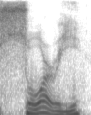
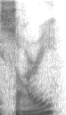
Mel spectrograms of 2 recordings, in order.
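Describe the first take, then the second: First: It has the Canadian pronunciation. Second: It has the American pronunciation. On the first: "They have like a more of a wuh sound" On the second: "They don't really say sorry"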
